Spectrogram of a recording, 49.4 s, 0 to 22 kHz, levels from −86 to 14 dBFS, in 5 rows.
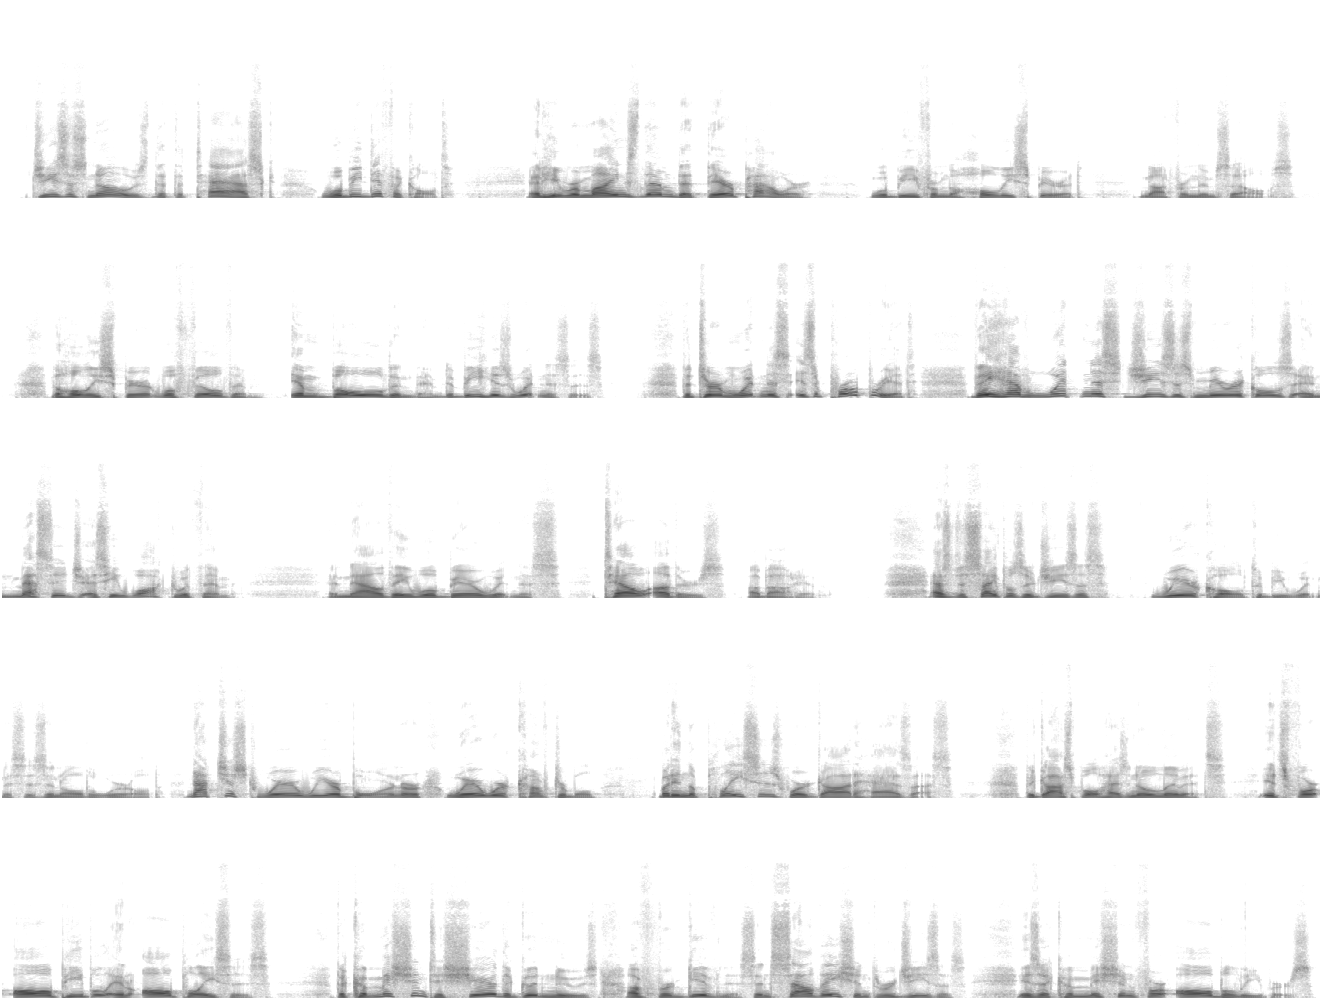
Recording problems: muffled; slightly; fading above 3.5 kHz

